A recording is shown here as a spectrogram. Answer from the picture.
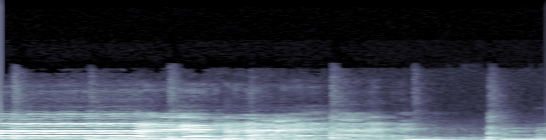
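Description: Blues-rock band playing live: a long held high note breaks about a second in into sliding, falling phrases over drums and a few cymbal hits, and the band drops quieter near the end.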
